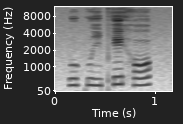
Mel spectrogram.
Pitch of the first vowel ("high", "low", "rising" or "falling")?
low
